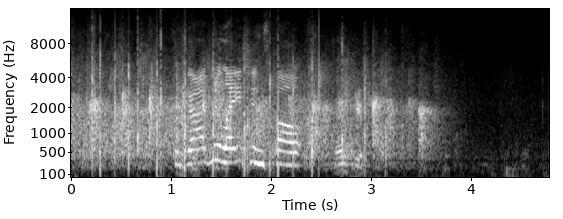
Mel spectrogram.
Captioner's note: cheers and applause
